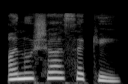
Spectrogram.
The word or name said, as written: ಅನುಶಾಸಕಿ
